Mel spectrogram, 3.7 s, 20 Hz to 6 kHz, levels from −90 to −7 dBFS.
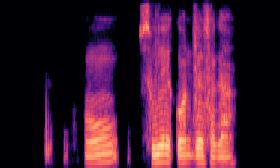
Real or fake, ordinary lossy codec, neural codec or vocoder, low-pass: fake; Opus, 24 kbps; codec, 16 kHz, 8 kbps, FreqCodec, larger model; 5.4 kHz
